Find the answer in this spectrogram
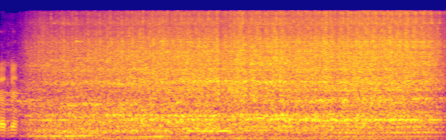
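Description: PAZ school bus engine running steadily close by: a loud, even drone that holds without revving up or down.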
